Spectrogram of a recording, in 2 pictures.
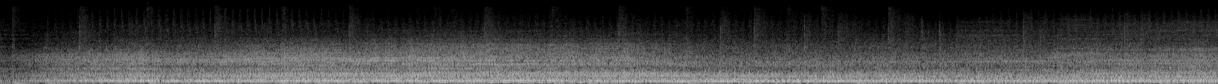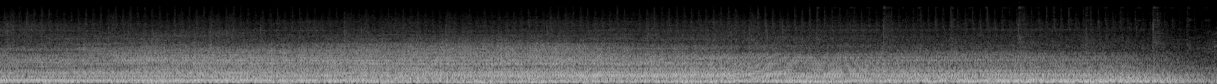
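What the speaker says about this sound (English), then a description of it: "Let's listen in, because this boat is a beast." The engines of a 50-foot Nortec Supercat powerboat at a Key West poker run give a loud, continuous droning roar. The pitch rises and falls steadily for over twenty seconds, with no talk.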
